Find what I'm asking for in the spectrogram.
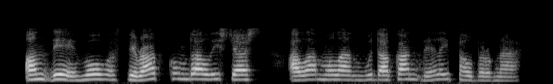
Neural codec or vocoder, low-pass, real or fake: codec, 16 kHz in and 24 kHz out, 0.4 kbps, LongCat-Audio-Codec, fine tuned four codebook decoder; 5.4 kHz; fake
